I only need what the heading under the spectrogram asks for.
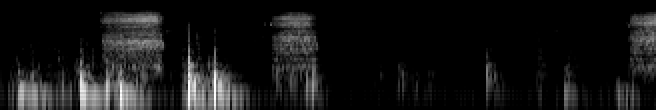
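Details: Barn owl owlets being fed at night in a nest box: two or three hissing screeches among low thumps, scratching and shuffling from the birds moving, with a steady low hum.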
